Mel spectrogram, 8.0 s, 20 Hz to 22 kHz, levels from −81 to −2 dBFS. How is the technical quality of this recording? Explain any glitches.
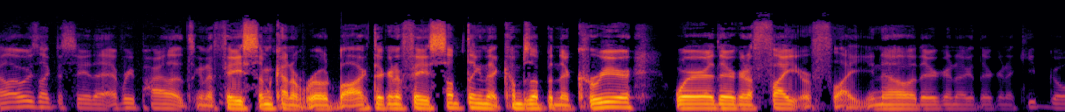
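The recording has one technical fault, a slow drop in level caused by the gain control.

Automatic gain falling, from 1.13 s to 6.09 s: the automatic gain control judged the input too loud or its background noise too strong and reduced its gain, about 12 dB in total. The speech sinks over those five seconds, and the room noise sinks with it. That shared fall is what separates it from the talker's own shifts in distance around 1 s and 6.5 s, which change only the voice.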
